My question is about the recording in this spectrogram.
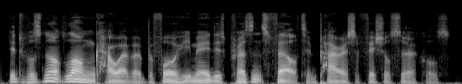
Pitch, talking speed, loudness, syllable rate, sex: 95 Hz, 195 wpm, -20 LUFS, 5.7 syllables/s, male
